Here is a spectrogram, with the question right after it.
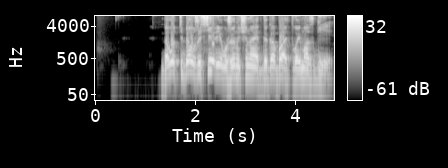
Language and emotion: Russian, angry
